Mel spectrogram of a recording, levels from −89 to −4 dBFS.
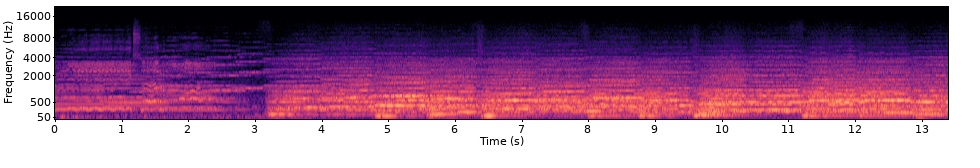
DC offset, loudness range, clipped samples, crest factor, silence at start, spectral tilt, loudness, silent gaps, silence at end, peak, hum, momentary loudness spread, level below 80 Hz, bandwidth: under 0.1%; 9 LU; under 0.1%; 14 dB; 0 s; -7.5 dB/octave; -28 LUFS; none; 0 s; -12 dBFS; none; 11 LU; -54 dBFS; 13 kHz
